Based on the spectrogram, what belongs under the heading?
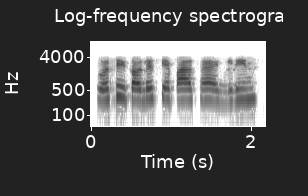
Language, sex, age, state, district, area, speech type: Urdu, female, 30-45, Bihar, Khagaria, rural, conversation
